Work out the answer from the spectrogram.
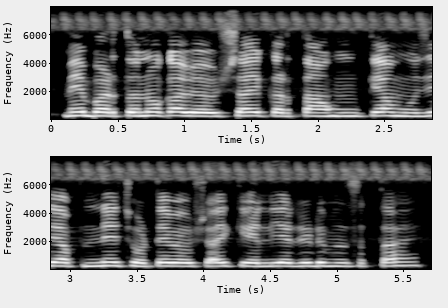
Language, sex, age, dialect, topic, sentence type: Hindi, female, 18-24, Awadhi Bundeli, banking, question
